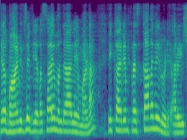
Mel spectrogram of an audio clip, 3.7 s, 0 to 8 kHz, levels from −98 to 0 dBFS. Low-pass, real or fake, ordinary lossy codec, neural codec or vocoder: 7.2 kHz; fake; none; codec, 44.1 kHz, 2.6 kbps, SNAC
